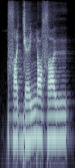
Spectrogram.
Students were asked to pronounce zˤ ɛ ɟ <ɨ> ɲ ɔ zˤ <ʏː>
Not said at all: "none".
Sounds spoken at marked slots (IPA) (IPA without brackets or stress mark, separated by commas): ɛ, ɨː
